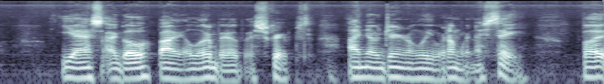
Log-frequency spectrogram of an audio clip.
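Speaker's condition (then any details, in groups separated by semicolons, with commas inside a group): Cerebral palsy; quadriplegic, uses wheelchair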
